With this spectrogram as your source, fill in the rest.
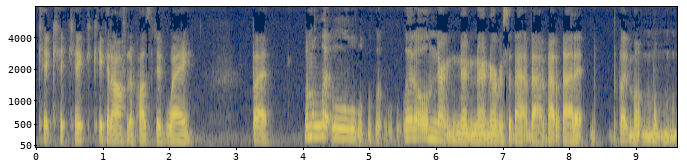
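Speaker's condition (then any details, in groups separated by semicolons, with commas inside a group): Stuttering; therapy over past 3 years: fluency shaping, stuttering modification, voluntary stuttering, subway talks with strangers; sometimes chops up words, listeners may need repetition, awkward on phone; repeated sounds, repeated words, prolonged sounds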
